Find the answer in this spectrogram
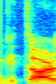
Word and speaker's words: guitar: Did you play the guitar the day before yesterday? Aqui tem um detalhezinho, né? Violão é o mesmo que guitarra. Guitar, sílaba tônica é a segunda.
